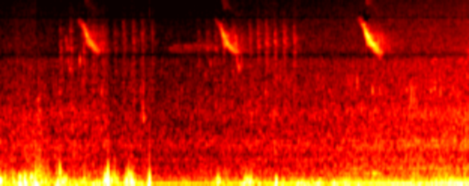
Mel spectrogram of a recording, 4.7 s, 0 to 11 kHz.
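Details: A parent Japanese wagtail perched in a tree in May 2021, alarmed because a fledgling was nearby, gives three sharp, high, downward-slurred alarm notes about every one and a half seconds over a steady low engine rumble.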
